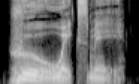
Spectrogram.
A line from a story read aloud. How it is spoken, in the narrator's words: It bellowed a demonic, otherworldly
